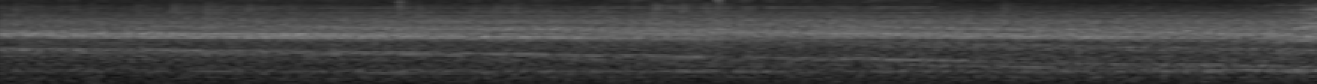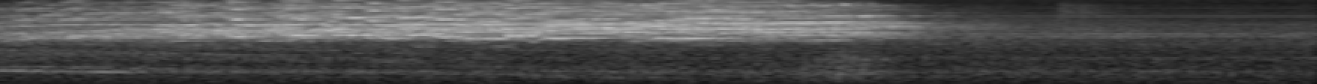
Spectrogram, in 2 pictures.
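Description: Electric multiple-unit train braking to a stop: its motor whine falls steadily in pitch as it slows. Then, from about four seconds in, a loud high brake squeal and hiss lasts about three seconds and cuts off suddenly as the train comes to a halt.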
